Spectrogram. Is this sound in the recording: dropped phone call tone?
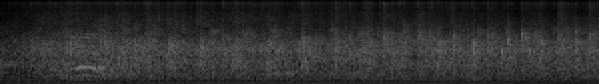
no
